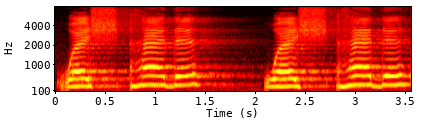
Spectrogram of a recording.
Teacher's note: huruf Dal ini keluarnya dari ujung lidah bertemu dengan tempat tumbuh dua gigi seri atas pangkal gigi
